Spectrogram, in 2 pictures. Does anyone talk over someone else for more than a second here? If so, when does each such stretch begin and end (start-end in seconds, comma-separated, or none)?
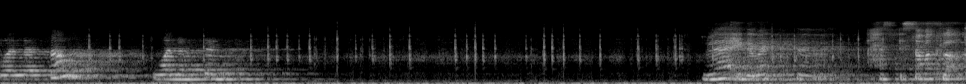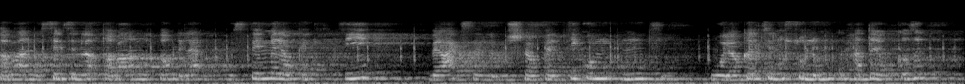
none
